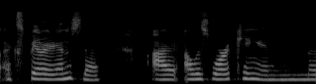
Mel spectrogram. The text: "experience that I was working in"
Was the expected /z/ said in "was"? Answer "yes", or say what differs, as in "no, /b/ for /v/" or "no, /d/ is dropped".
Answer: yes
